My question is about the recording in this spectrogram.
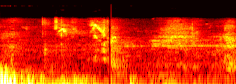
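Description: Small birds chirping in the background, a few short up-and-down calls about half a second in, over a low rumble at the start.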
